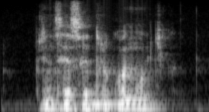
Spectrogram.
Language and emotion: Russian, neutral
